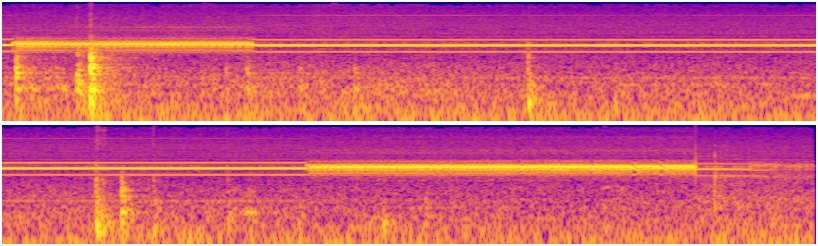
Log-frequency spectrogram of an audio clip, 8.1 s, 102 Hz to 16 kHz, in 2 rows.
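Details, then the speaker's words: 2011 Scion xB, repaired and re-pressurized line after recurring check engine light: leak detector holds a steady high tone around the line with no rising alarm chirps; no leak detected, line sealed. "as we can see this xp is fixed"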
